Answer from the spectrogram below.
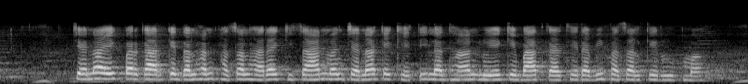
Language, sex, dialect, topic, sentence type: Chhattisgarhi, female, Western/Budati/Khatahi, agriculture, statement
